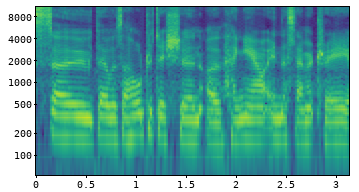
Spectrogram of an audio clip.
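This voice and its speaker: Amid noticeable background noise, a woman with an English accent talks at a fairly quick pace in a very deep, low voice with monotone, flat intonation. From England. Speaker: writer and historian. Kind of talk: casual walking tour chat.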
